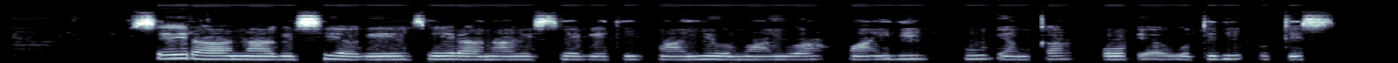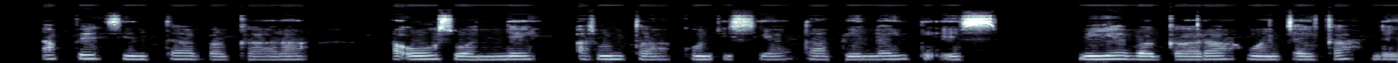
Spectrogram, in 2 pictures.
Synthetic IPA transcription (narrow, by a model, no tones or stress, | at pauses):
seːɾaːnaːɡɪsːɪjaɡe̞ːse̞ːɾaːnaːɡɪsːɪjaːɡe̞ːt̪ɪmaːjɪjɔmaːjʊwaːmaːjɪd̪ɪhuːpʼɪjɐŋkːɐkʼoːpʼɪjaːwɔd̪ːɪd̪ɪʊt̪ːɪs | ʔɐpːɛsɪnt̪ːɐbɐɡːaːɾɐ | hɐ̰ʔo̞ːsʊwɐnːɛ | ʔɐsʊnt̪ːaːkʼɔnt͡ʃʼːɪsːɪjɐt̪aːpeːlːɐjd̪̥ɛ̰ʔeːs | mɪjɛbɐɡːaːɾɐwɐnt͡ʃʼːɐjkːɐd̪ɛː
